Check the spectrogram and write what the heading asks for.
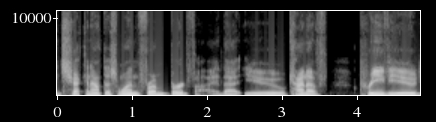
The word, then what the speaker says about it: Birdfy: I would say Birdfy because of Spotify. You would think, but yeah, no, but they said it's Birdfy.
